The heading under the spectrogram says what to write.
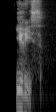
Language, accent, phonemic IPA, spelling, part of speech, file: French, France, /i.ʁis/, Iris, proper noun, LL-Q150 (fra)-Iris.wav
- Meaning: 1. Iris 2. a female given name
